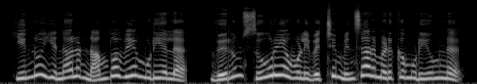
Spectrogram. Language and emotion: Tamil, surprised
